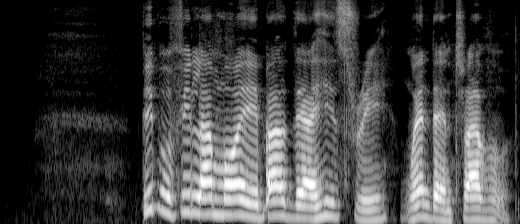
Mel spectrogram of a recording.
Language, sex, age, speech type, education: Nigerian Pidgin, male, 46-60, read, tertiary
